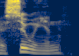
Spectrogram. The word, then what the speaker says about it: Hisuian: it's most of, and that's what I love about Hisui too, is that all the Hisuian Pokemon, or Hisuian is how you say that name.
